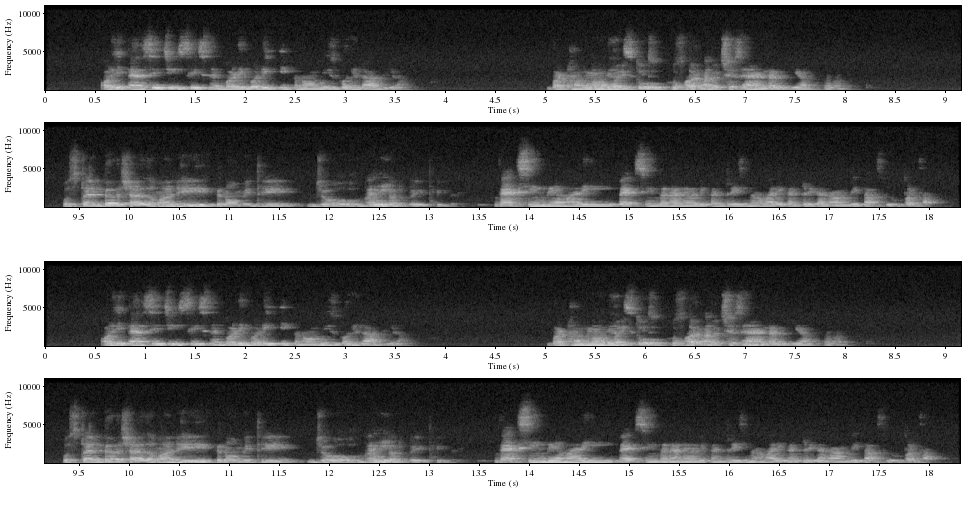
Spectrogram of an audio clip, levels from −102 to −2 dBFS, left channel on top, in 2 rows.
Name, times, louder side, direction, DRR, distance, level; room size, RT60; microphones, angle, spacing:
voice 1, 0.5-3.6 5.0-5.9 6.2-7.7 12.3-12.7 13.6-18.0, equal, 40° left, -2 dB, 1.1 m, -28 dB
voice 2, 5.5-6.8 7.8-8.0 9.3-13.2, left 1 dB, ahead, 3 dB, 0.4 m, -29 dB
2.5 x 2.2 x 2.8 m, 0.34 s
head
